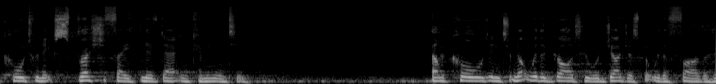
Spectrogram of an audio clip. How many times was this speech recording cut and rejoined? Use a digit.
3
